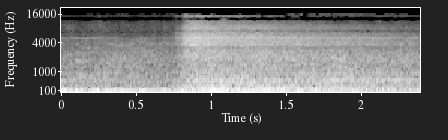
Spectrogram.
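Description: Movie trailer soundtrack played through loudspeakers: deep, low-pitched music, with a sudden rush of hissing noise that comes in about a second in.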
